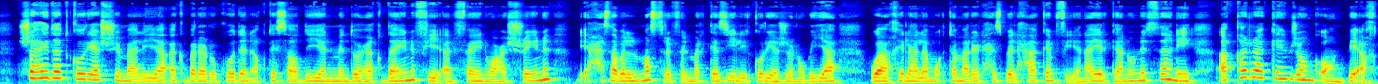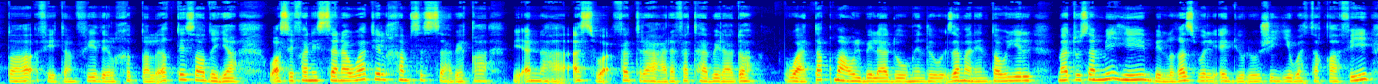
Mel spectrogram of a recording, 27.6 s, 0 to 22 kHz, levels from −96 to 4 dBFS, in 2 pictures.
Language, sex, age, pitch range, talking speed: Arabic, female, 50-69, 150-190 Hz, 110 wpm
